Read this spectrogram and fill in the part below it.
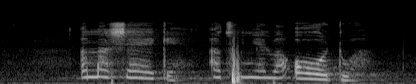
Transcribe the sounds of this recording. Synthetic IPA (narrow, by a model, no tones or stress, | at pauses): amaʃɛkʼɛatʰuɲɛlwaʔɔːd̥ʱwa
